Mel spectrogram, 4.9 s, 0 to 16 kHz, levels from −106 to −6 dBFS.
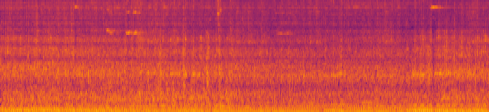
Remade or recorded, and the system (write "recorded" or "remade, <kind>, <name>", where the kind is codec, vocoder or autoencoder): remade, vocoder, BigVGAN v2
